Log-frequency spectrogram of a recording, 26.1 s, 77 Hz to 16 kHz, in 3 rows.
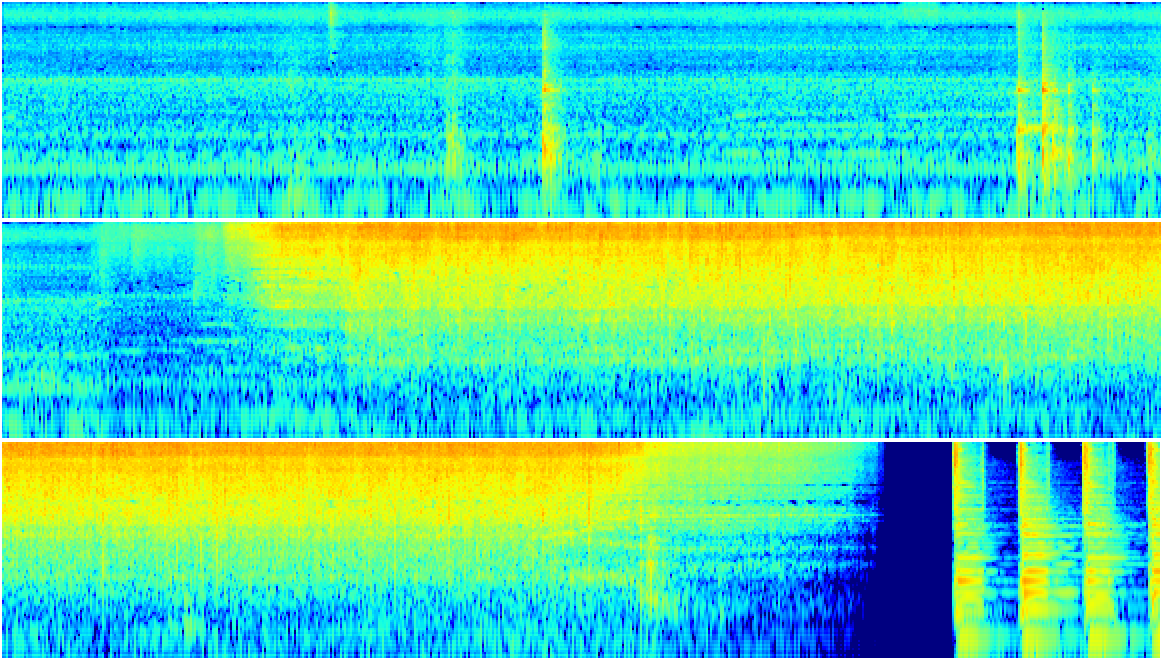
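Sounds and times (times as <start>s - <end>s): meat sizzling in hot oil: 10.4s - 23.8s.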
